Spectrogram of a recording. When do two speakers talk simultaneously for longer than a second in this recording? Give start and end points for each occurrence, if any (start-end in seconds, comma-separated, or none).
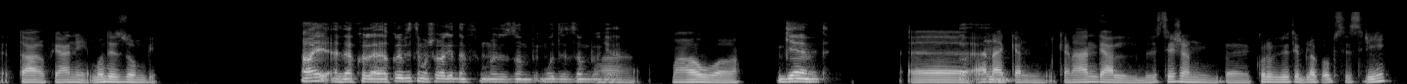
none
